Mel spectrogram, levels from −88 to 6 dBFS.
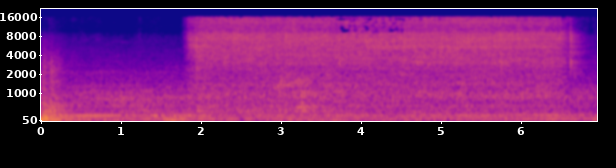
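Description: Nothing stood out on listening to this audio.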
